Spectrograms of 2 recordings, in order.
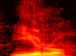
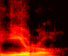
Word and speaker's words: gyro: Yee-ro. Say it the right way. Yee-ro. Roll it a little bit. Yee-ro. Yee-ro. There you go. You sound like a Greek now. Yee-ro. Yee-ro.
